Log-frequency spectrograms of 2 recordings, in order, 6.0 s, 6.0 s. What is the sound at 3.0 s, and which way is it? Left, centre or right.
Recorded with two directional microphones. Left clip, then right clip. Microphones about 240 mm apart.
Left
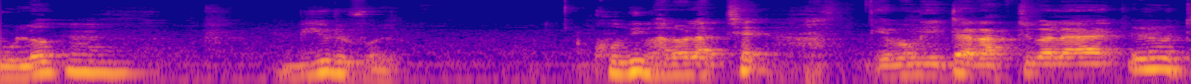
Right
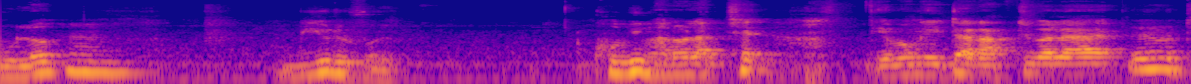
Speech, centre.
